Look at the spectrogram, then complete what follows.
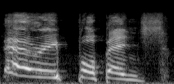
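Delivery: high, loud, drawn-out bad Cockney accent. Shown as a demonstration. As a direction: belt out a hammed-up Cockney, stretching each word.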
